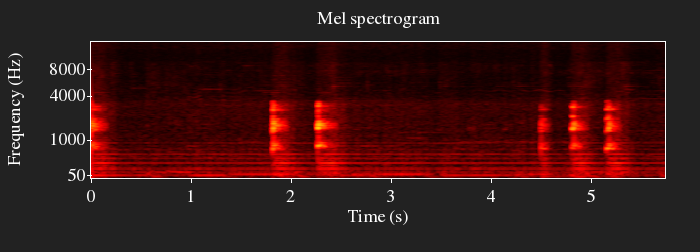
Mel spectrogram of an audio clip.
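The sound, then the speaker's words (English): Soft, short hen clucks from a turkey call struck slowly to imitate a hen to a gobbler, a pair followed by a quick run of three, each sharp and clipped against a quiet, steady background with no talking. “And if you've got some kind of blind up in front of you so they can't detect your movement, just hit him and soft you up like this, or soft cluck. Soft cluck, I'm here, look here.”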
